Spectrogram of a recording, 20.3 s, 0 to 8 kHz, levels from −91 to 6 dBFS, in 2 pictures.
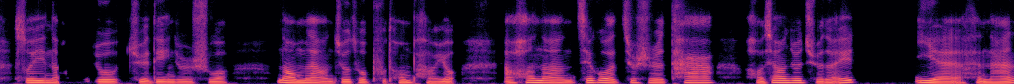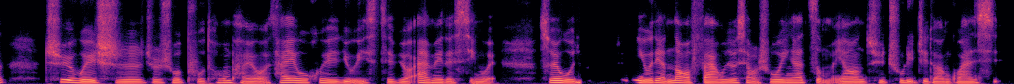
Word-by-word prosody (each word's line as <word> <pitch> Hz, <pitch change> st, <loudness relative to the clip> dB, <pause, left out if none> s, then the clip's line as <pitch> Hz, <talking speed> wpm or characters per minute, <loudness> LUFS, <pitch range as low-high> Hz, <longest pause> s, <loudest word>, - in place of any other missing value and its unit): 所 175 Hz, -, 0 dB
以 175 Hz, 0 st, +4 dB
呢 170 Hz, -1 st, 0 dB, 0.3 s
我 150 Hz, -, -25 dB
就 160 Hz, 0 st, +1 dB
决 145 Hz, -4 st, -3 dB
定 155 Hz, +1 st, 0 dB
就 155 Hz, -, -4 dB
是 150 Hz, -, -3 dB
说 150 Hz, +1 st, -4 dB, 0.5 s
那 190 Hz, -4 st, +3 dB
我 170 Hz, -, +4 dB
们 165 Hz, -, +3 dB
俩 165 Hz, -4 st, +1 dB
就 155 Hz, +1 st, 0 dB
做 165 Hz, +1 st, -2 dB
普 -, -, -11 dB
通 165 Hz, 0 st, -2 dB
朋 145 Hz, -3 st, -5 dB
友。 150 Hz, +1 st, -1 dB, 0.5 s
然 160 Hz, +1 st, -1 dB
后 200 Hz, +3 st, +1 dB
呢， 170 Hz, -3 st, +3 dB
结 190 Hz, +1 st, +2 dB
果 190 Hz, -4 st, +3 dB
就 175 Hz, +2 st, -6 dB
是 170 Hz, -2 st, -2 dB
他 180 Hz, +1 st, -1 dB, 0.3 s
好 160 Hz, -, -4 dB
像 190 Hz, +4 st, +4 dB
就 190 Hz, 0 st, +4 dB
觉 155 Hz, -4 st, -3 dB
得， 160 Hz, -, 0 dB
哎， 195 Hz, +5 st, +2 dB, 0.6 s
也 165 Hz, -4 st, +3 dB
很 155 Hz, -1 st, -2 dB
难 150 Hz, +5 st, 0 dB, 0.4 s
去 225 Hz, -3 st, +4 dB
维 165 Hz, -3 st, +4 dB
持 155 Hz, -2 st, +1 dB
就 -, -, -12 dB
是 160 Hz, 0 st, -2 dB
说 170 Hz, 0 st, -2 dB
普 145 Hz, -4 st, -7 dB
通 180 Hz, +4 st, -3 dB
朋 155 Hz, -6 st, -4 dB
友， 145 Hz, +2 st, -1 dB
他 195 Hz, 0 st, +1 dB
又 185 Hz, -3 st, +4 dB
会 170 Hz, -2 st, 0 dB
有 155 Hz, -1 st, 0 dB
一 -, -, -2 dB
些 155 Hz, -2 st, -5 dB
比 160 Hz, -, -7 dB
较 150 Hz, -, +1 dB
暧 190 Hz, -3 st, +2 dB
昧 170 Hz, -1 st, +2 dB
的 150 Hz, -1 st, -2 dB
行 150 Hz, -1 st, -3 dB
为。 -, -, -5 dB, 0.4 s
所 195 Hz, -, +2 dB
以 -, -, +9 dB
我 165 Hz, -3 st, +6 dB
就 210 Hz, -, +2 dB, 0.6 s
有 170 Hz, -2 st, +5 dB
点 175 Hz, -3 st, +3 dB
闹 185 Hz, -3 st, +5 dB
翻， 160 Hz, 0 st, +1 dB
我 160 Hz, -, 0 dB
就 165 Hz, -, +1 dB
在 -, -, +1 dB
想， 170 Hz, -4 st, -2 dB, 0.2 s
应 165 Hz, -, +1 dB
该 170 Hz, 0 st, +1 dB
怎 -, -, -2 dB
么 -, -, -6 dB
样 155 Hz, +2 st, +1 dB
去 160 Hz, 0 st, -3 dB
处 170 Hz, -, -5 dB
理 155 Hz, -, +2 dB
这 135 Hz, -, -4 dB
段 150 Hz, 0 st, -1 dB
关 155 Hz, 0 st, 0 dB
系？ 285 Hz, -, -2 dB
165 Hz, 250 characters per minute, -23 LUFS, 155-180 Hz, 0.6 s, 以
